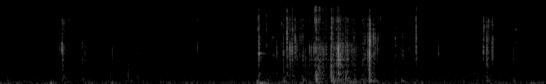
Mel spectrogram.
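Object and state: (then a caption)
Bar soap being carved. A metal box-cutter blade scrapes and slices a solid green bar of soap held in the palm, with the flakes piling up below. Sparse, crisp, bright scratches and clicks build into a denser burst of gritty crunching in the middle, then thin out again.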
